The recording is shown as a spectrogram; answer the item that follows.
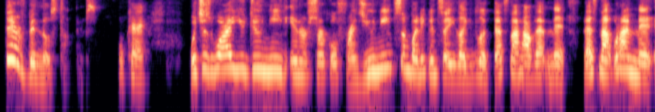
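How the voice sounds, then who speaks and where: A woman's voice: fairly high pitch, fairly bright tone. A middle-aged woman coach giving a candid live-streamed motivational talk, repeating phrases and asking her viewers questions. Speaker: life coach.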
